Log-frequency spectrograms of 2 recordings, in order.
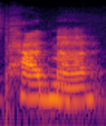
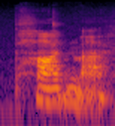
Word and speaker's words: Padma: that her name was padma and actually uh she pronounces it podma so i just wanted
